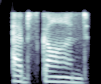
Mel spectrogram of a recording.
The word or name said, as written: abscond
